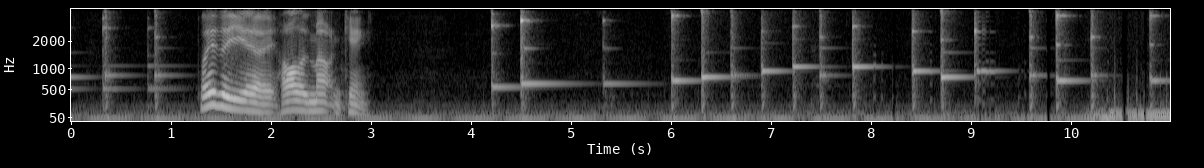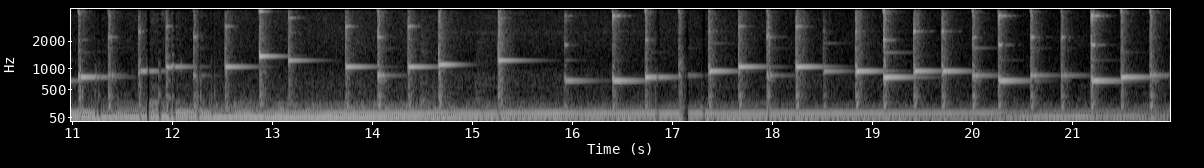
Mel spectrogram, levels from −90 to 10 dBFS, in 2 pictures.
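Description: You get a call-path recording, G.711 mu-law by the sound of it, with nothing above 4 kHz. From 7.88 to 12.46 s there's repeated packet loss, giving that choppy robotic sound: 33 small holes, none longer than 41 ms, each patched by stretching the last bit of audio. About 0.62 s goes missing in all. Overlapping that, from 9.84 to 12.71 s, a jitter buffer slow-down stretches things by about 54 ms, so playback drops to 98% speed without any change in pitch. Later there are three short concealed packet losses, at 16.84 to 16.89 s, 17.30 to 17.35 s and 17.97 to 18.00 s. Each one drops about 20 ms, smoothed over by a brief continuation of the preceding sound. Between the first two, at 17.09 to 17.18 s, a burst of packet loss leaves a 76 ms fill that holds and fades the last sound while 80 ms of real audio disappears.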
